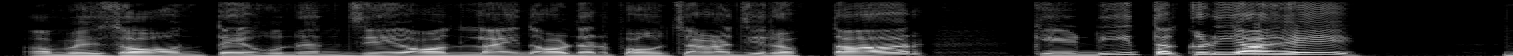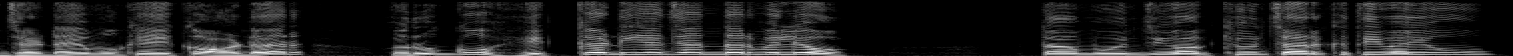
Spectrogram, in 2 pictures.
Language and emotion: Sindhi, surprised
